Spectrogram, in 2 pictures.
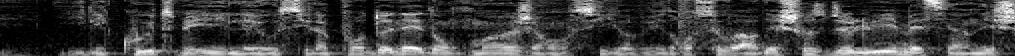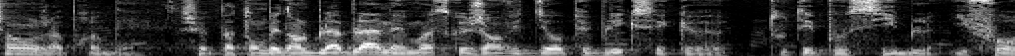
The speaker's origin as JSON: {"language": "French", "town": "Grenoble", "region": "Auvergne-Rhône-Alpes", "country": "France", "tie": "born or raised there", "said": "c'était un tout petit spectacle que j'allais faire pour la première fois dans un gymnase près de chez moi à Grenoble. Et ma mère m'avait amené et j'étais ultra stressé."}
